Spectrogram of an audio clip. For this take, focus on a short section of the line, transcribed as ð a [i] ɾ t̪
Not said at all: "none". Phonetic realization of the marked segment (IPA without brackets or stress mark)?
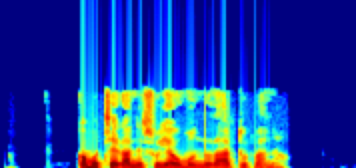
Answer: a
